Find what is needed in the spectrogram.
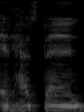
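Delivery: ordinary talk, nothing marked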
